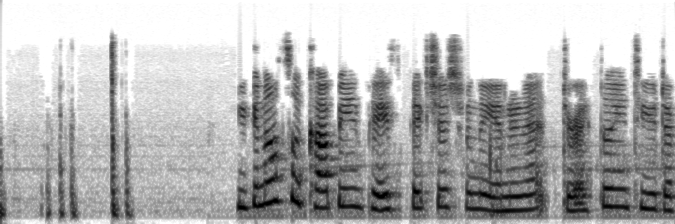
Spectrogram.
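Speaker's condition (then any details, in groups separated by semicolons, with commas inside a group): No condition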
